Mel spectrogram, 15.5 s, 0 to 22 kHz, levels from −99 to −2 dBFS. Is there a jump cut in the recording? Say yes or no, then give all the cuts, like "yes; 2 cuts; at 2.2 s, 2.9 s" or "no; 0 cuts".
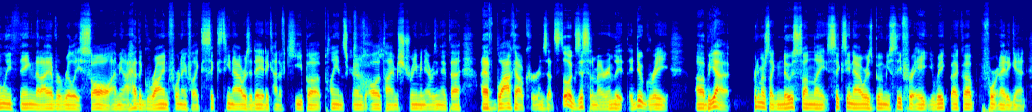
no; 0 cuts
